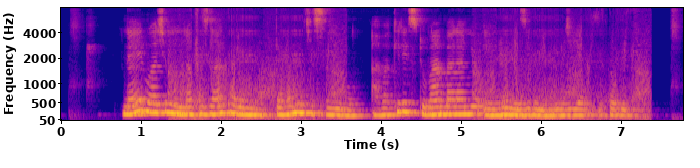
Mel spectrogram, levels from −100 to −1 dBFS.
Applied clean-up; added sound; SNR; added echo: neural separator model SepFormer DNS4.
